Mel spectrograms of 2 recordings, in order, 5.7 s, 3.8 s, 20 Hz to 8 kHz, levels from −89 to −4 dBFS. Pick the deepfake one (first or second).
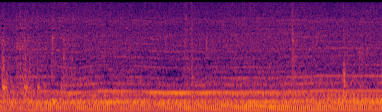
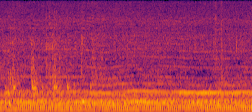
second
